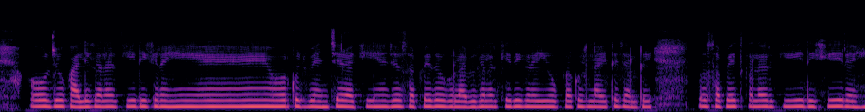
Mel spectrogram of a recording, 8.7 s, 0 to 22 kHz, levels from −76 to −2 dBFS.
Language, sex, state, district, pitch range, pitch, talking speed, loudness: Hindi, female, Chhattisgarh, Raigarh, 200-210 Hz, 205 Hz, 235 wpm, -35 LUFS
